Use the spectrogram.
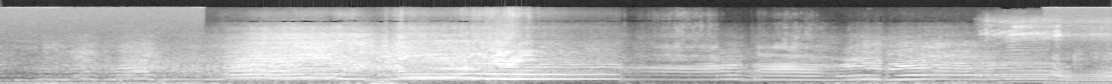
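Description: Rally car at speed on a stage during the Liminka Rally, its engine rising and falling through gear changes with brief tyre scrub, loud and close, no talk over it.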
